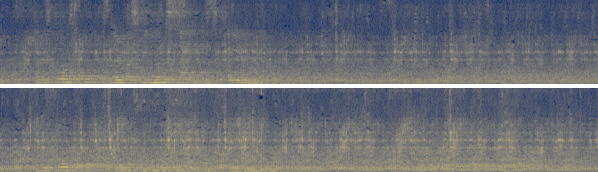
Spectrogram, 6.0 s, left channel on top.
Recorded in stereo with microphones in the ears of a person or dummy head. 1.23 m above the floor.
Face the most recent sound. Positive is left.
turn(degrees=55)  # may be behind; listen again after turning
